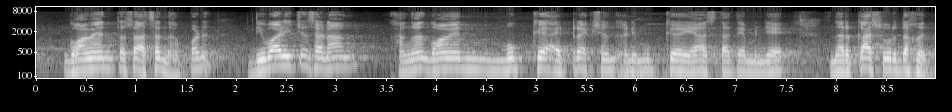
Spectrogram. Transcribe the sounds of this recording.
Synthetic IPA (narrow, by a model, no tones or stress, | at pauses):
ɡɔ̃ʋjãnt̪əsəəsəna̰pəɳ | d̪iʋaɭit͡ɕasəɽ̃ãŋ | ãŋɡãɡɔ̃ʋjãnmukʰjəɛʈɾækʂənaɽ̃imukʰjəjãəst̪at̪em̤əɳd͡ze | nəɾkasuːɾd̪əɦən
